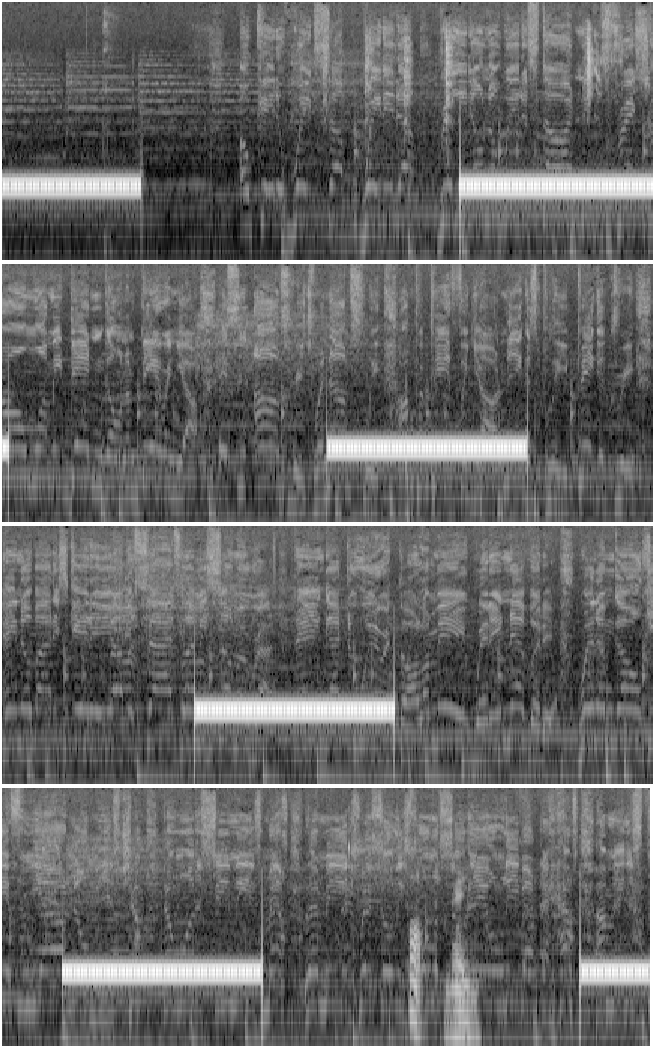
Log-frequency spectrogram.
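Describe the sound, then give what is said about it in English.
A phone call to a cell phone rings out unanswered, five long steady ringback tones spaced evenly a few seconds apart, with quieter background voices and noise murmuring underneath. “Try her cell.”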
